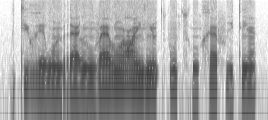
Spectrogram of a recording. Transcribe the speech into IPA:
tʲu˨ɣe˩wõ˩ ræ˨lũ˩væ˦ βõ˥ʕẽ˦zʲõ˦ t͡sʼũ˩t͡sʰũ˩ xæ˨fi˨tʲæ̃˦

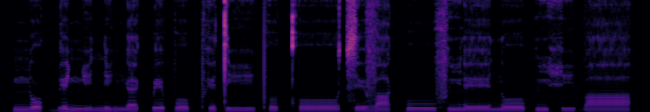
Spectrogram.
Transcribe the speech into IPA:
ɲo˦˨ɡ͡bɪ˦ ɲi˨ni˦ ŋɛ˨k͡pɪ˦po˨ pʰɪ˨tiː˨pʰʊ˨ kʰoː˨ t͡sɪ˨va˨ k͡puː˨fĩ˦ ɾeː˨noː˦pĩ˦ hi˨baː˦

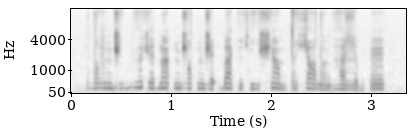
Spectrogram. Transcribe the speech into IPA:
dˤəvnd͡ʒi̤bʱə̃ʃɛ ɓãʔnd͡ʒɛtˤ nd͡ʒeʔɓakĩç ɾi̤ ʃãbtˤə̤ çe dˤœ̃ɡʱaɮəb ʔɛ̃

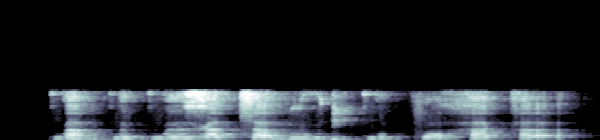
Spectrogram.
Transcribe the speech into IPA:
kwa˧˩mkwə̰˧˨wkwəː˧ɣa˦˥t̚ sa̰˧˥mlu˧ɗḭ˧˨ kwo˨˩k̚fɔ˧ ha˦˥k̚ha̰ː˧˨ʔ

